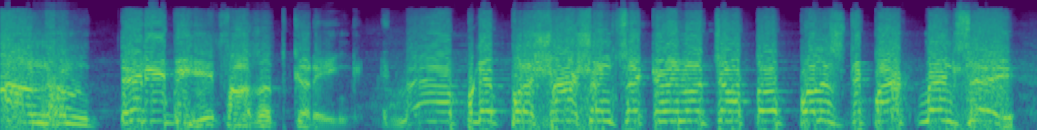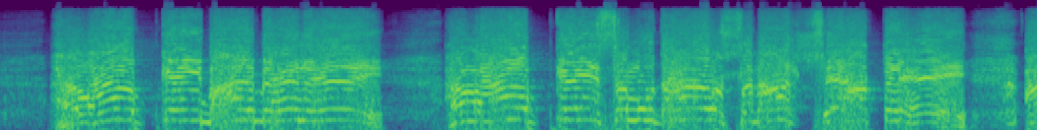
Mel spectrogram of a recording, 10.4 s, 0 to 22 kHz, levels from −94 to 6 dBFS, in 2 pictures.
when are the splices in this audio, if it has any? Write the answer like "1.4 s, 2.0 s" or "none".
2.1 s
